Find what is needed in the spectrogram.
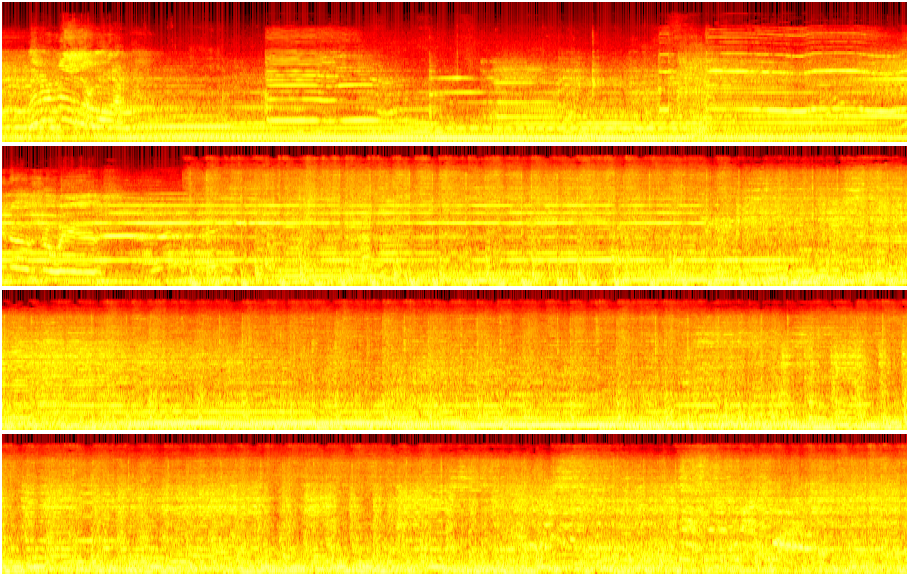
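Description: Live punk band starting a song: electric guitar holding and bending notes at first, then the full band with drums and distorted guitars comes in about eight seconds in and plays on loudly.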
